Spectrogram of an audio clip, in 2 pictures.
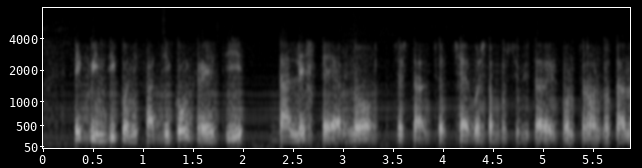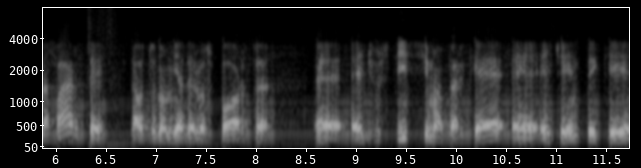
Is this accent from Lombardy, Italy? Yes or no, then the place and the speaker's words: yes; Lombardy, Italy; essendo brianzolo anch'io, anche le battute in dialetto tante volte si fanno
